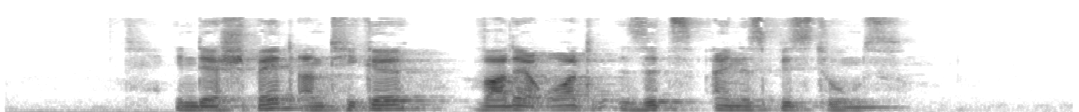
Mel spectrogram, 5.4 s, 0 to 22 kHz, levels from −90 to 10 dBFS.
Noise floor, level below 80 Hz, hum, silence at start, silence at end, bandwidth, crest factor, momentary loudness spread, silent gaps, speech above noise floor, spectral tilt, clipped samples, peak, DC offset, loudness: -75 dBFS; -58 dBFS; none; 0.9 s; 0.9 s; 11.5 kHz; 22 dB; 13 LU; none; 48 dB; -4 dB/octave; under 0.1%; -6 dBFS; under 0.1%; -26 LUFS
